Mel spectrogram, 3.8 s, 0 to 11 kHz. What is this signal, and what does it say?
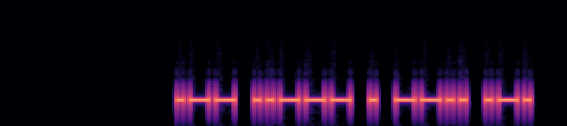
Morse code, heard as a keyed tone, about 28 wpm, 700 Hz. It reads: W2EZR
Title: USA Call Signs - 5 Characters - 2x Character Spacing - 28wpm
